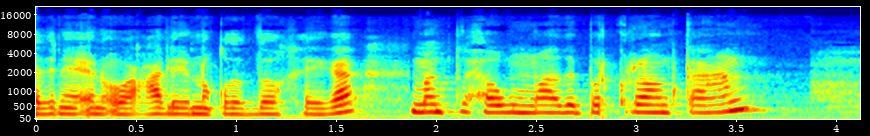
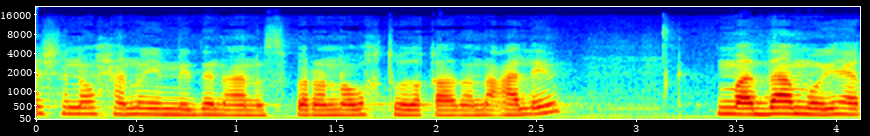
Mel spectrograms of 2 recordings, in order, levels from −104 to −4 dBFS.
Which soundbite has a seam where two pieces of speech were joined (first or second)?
first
